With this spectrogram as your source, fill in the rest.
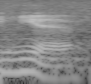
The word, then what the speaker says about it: Neoh: Tony Neo. Neo is a Hong Kong pronunciation.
